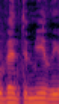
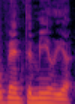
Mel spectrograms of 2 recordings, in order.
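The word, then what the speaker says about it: Ventimiglia: and I said it right it is Milo venelia it's not Milo it's Milo vent Amelia I've seen him do enough interviews and I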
